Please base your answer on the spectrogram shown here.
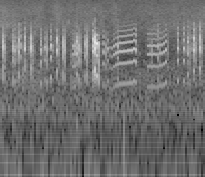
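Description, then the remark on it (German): A red-necked phalarope calling: a quick run of short, high, chattery notes with a few brief buzzy, rising twitters in the middle, steady and fairly loud with no voices. “Äh, beides sehr charmante, kleine, smarte Vögelchen, die lustige Geräusche von sich geben.”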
